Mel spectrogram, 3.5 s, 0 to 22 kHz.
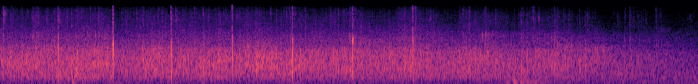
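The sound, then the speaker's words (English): A crowd applauds the launch partners Ping Identity, Auth0, RSA, ForgeRock, Okta, IBM Security and OneLogin, steady dense overlapping claps with a few sharper ones popping out, holding at moderate loudness before gradually tapering off toward the end. “So a big round of applause for these folks for making the internet a better place.”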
